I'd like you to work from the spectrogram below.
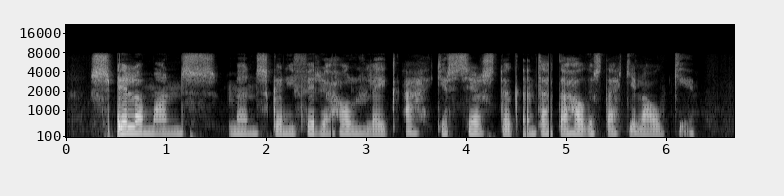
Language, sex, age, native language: Icelandic, female, 18-19, Icelandic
